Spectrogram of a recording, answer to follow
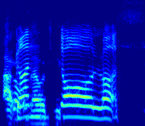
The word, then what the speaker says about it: Gunsaullus: which I always pronounce wrong, but it's like it's Gunsaullus, but it's like Gunsaullus. It's just spelled the German way. Yeah, it's how Germans say Gonzalez. It's exactly Gunsaullus.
